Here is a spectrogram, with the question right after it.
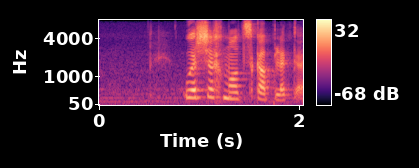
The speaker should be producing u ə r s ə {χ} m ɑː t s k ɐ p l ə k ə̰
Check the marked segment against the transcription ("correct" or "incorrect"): correct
